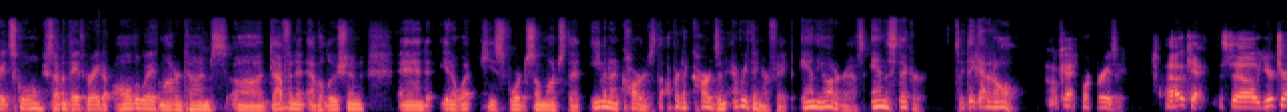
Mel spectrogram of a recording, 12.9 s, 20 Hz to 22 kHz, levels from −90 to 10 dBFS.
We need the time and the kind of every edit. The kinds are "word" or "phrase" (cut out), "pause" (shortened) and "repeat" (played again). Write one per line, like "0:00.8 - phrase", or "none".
0:01.6 - word

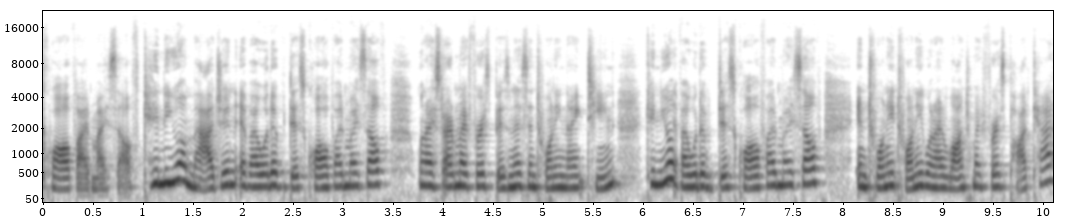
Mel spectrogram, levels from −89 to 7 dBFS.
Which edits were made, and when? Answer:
0:06.3 - word

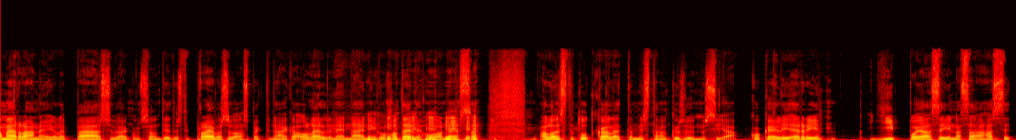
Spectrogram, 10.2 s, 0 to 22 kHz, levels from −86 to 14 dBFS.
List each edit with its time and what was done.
none

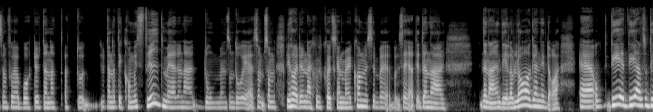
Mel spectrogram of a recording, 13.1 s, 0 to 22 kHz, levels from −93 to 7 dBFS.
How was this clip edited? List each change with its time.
none

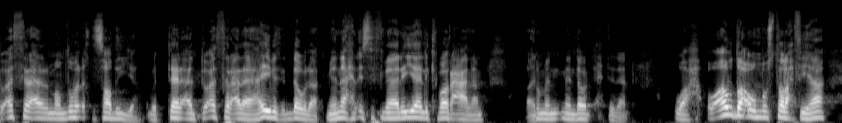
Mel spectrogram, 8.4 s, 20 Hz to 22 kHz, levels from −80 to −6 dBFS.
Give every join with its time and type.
0:03.2 - pause
0:04.5 - word
0:05.3 - phrase

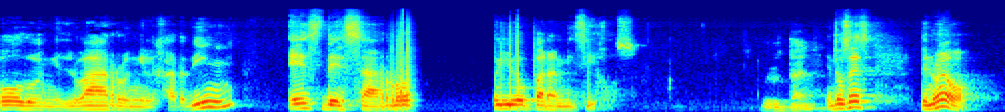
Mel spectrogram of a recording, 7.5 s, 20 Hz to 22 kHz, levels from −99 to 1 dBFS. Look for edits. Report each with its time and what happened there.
none

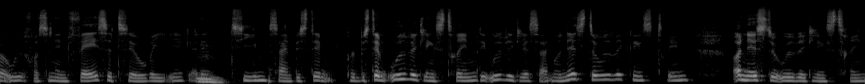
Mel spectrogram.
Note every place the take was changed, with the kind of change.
0:02.7 - word
0:04.8 - phrase
0:05.5 - word

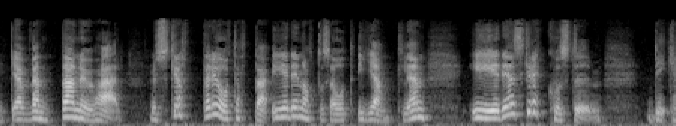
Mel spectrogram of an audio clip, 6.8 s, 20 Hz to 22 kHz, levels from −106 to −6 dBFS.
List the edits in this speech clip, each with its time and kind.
0:03.3 - word

